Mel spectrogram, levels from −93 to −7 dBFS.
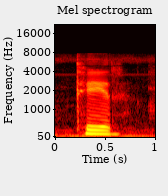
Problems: constant background noise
